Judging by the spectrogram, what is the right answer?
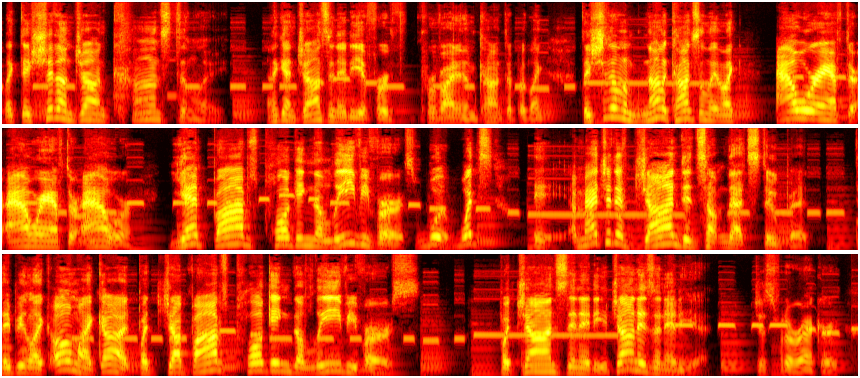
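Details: Adult male speaker; normal speech.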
